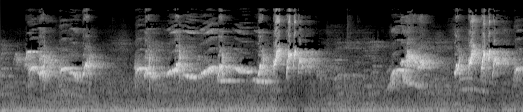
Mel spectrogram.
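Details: Caged red-whiskered bulbul singing during voice training for fighting-bird contests; bubbly whistled phrases with sharp, squeaky high notes, delivered in bursts about every two to three seconds, separated by brief silences.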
